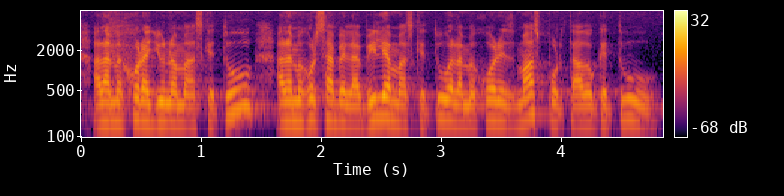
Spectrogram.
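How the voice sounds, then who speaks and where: A man's voice: a little high, dark tone. A man preaching a sermon as pastor, asking the congregation rhetorical questions and pressing his points hard. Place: church sanctuary.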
